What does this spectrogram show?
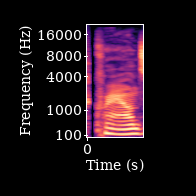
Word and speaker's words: crayon: It's crowns. It's not crayons. It's not crayons. It's crowns. You call them crowns. You get a box of crowns. I can't. That's so special. I need a minute. Crayon. How do you say it? Crayons. It's CRAYON. Crayon.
